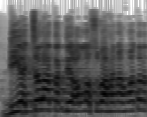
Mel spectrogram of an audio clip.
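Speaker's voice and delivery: normal talking voice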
